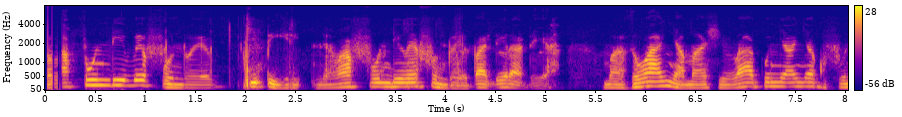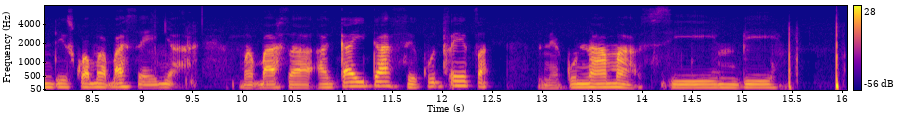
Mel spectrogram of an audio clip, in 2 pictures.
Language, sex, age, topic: Ndau, male, 18-24, education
